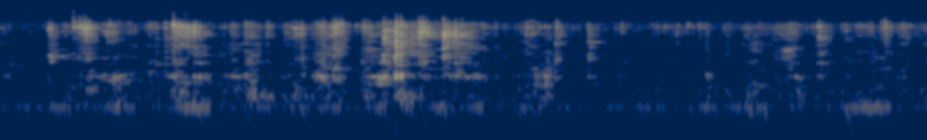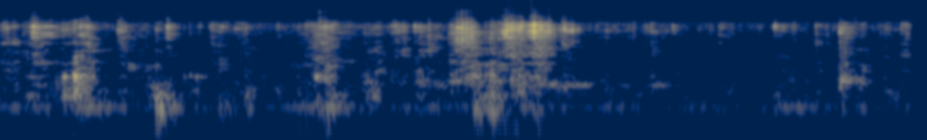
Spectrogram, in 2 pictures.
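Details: Longhorn beetles at night, said to make a lot of sound after dark: dry, scratchy ticks and rasping bursts come in irregular clusters, bright and high-pitched, over a faint steady low hum.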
